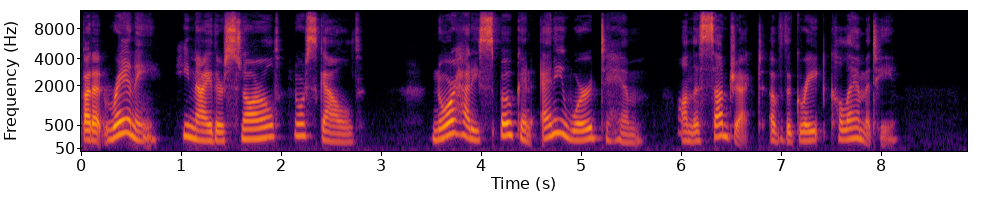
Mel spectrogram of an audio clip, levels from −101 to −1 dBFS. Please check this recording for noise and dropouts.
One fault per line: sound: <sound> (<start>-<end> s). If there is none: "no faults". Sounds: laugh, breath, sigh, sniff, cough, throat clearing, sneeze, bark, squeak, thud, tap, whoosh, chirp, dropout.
no faults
